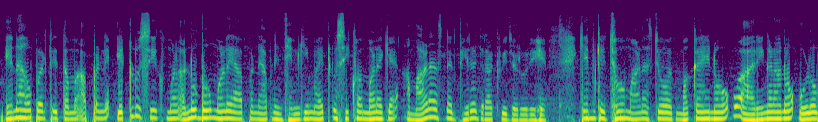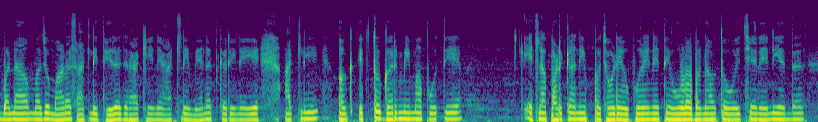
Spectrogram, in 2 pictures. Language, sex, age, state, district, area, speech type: Gujarati, male, 18-30, Gujarat, Rajkot, rural, spontaneous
